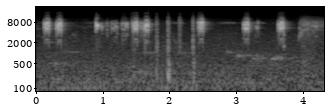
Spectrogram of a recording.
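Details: Sogon chattering ngleper-style, with irregular high chirps, short doubled notes and faint twitters between them, plus a few soft clicks.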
